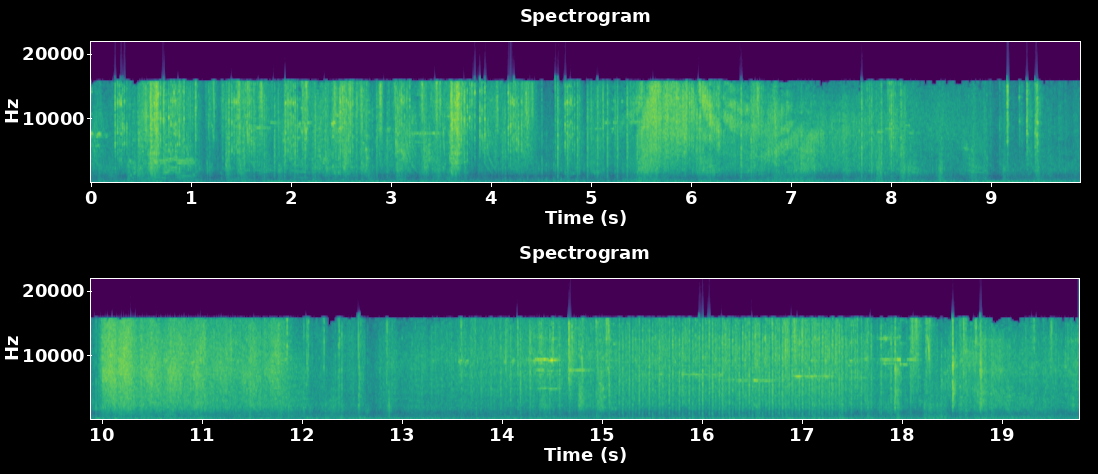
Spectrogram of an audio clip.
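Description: Anti-aircraft shells burst with dull booms.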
